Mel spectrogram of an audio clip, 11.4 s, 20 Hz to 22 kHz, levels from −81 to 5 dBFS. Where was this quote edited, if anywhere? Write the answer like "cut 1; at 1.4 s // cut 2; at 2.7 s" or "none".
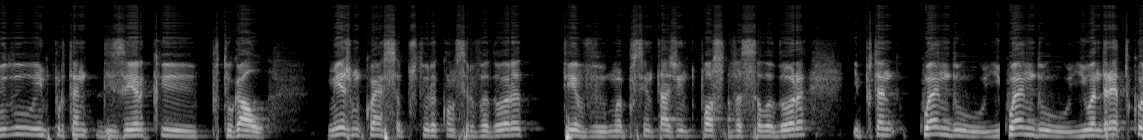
cut 1; at 7.3 s // cut 2; at 10.0 s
